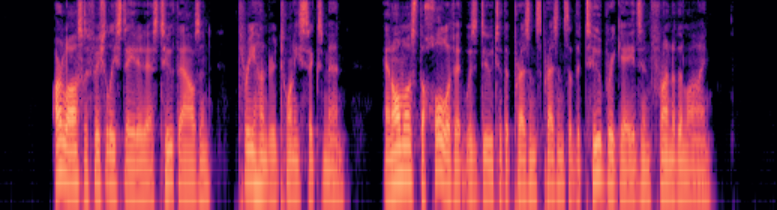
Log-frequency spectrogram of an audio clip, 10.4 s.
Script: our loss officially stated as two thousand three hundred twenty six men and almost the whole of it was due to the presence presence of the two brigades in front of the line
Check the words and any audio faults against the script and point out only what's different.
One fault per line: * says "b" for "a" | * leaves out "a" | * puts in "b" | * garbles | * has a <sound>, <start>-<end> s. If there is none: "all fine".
all fine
